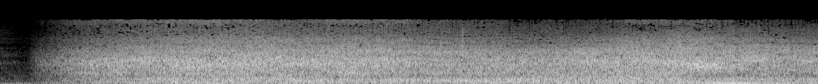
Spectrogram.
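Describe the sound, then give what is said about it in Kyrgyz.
Car traffic on a busy Moscow street: a dense, steady roar of engines and tyres swells in the first second, then holds loud and level throughout. “Москванын мындай жык 20 көчөсүндө 20 жыл мурун машина айдаган аялды көрүү дээрлик жок болчу. Азыр болсо зуулдаган ар бир экинчи машинени аял тээп баратканына күбө болосуз.”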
